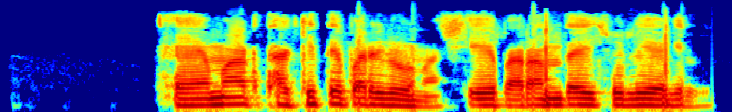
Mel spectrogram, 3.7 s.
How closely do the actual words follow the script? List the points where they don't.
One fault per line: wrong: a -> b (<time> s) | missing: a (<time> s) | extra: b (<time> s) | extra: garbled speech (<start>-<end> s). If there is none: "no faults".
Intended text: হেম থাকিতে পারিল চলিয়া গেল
extra: আর (1.1 s)
extra: না সে বারান্দায় (2.0 s)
